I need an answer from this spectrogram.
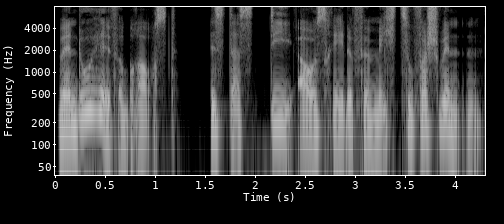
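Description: A woman's voice: a bass voice, sing-song, a little slow, no room sound, studio quality, voice pushed down, heavily acted. A woman voicing a sardonic, laid-back male vampire in a read-aloud novel.

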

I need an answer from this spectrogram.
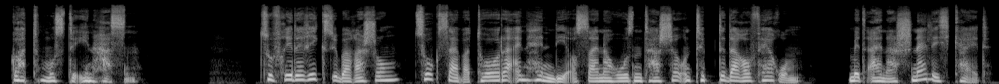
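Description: A woman reading an audiobook in scripted narration with a lively, wry manner. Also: deep voice, dry recording, clean studio sound.

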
